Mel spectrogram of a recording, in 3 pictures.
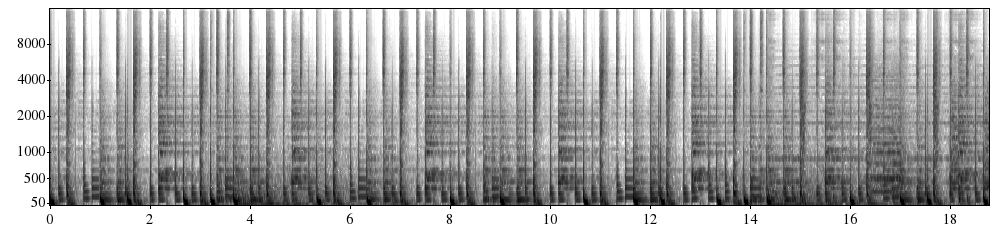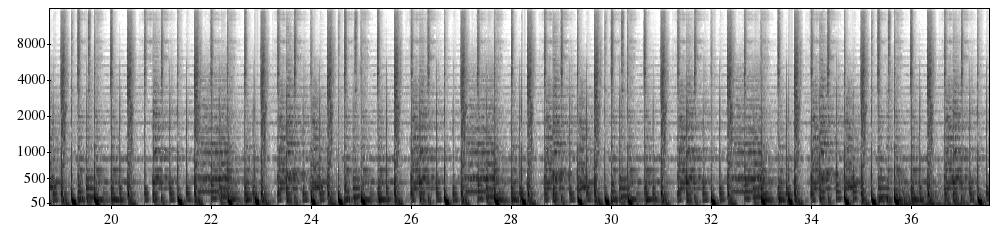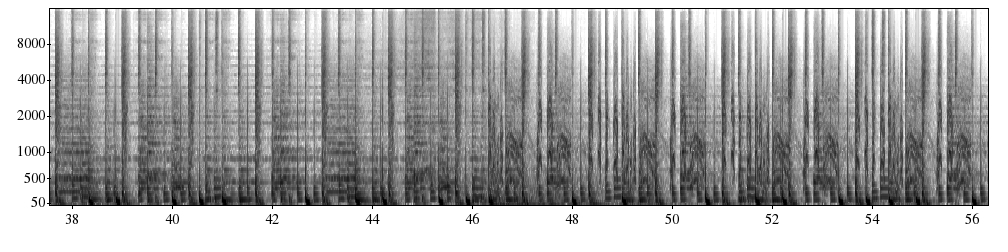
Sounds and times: Music: 0.0 - 56.3.

